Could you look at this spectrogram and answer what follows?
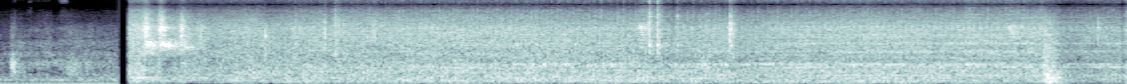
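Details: Engine running after being refitted on its mounts in the shop, before a transmission fluid and leak check and test drive. It catches and settles into a steady, even, smooth idle amid workshop clatter. Normal.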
